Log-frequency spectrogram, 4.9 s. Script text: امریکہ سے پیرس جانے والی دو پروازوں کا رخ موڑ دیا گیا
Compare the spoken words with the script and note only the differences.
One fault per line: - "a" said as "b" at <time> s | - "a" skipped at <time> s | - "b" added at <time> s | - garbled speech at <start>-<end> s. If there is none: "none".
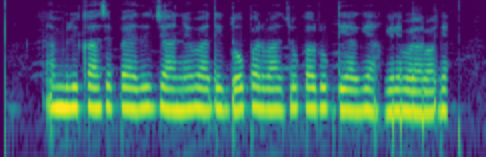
- "موڑ" skipped at 3.3 s
- garbled speech at 3.8-4.5 s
